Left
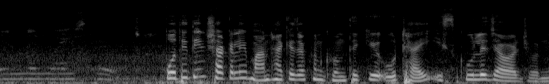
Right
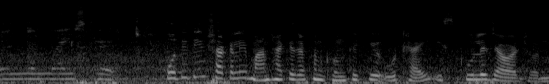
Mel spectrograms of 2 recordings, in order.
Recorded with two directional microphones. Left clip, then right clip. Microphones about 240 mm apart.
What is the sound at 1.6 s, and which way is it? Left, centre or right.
Speech, left.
